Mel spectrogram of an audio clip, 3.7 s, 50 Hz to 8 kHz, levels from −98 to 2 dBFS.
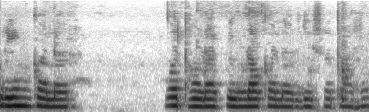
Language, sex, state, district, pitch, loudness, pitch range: Marathi, female, Maharashtra, Chandrapur, 200 Hz, -16 LUFS, 195-210 Hz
